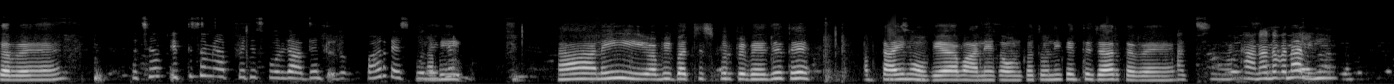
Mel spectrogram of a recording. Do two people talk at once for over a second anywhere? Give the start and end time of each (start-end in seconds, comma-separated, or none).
none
